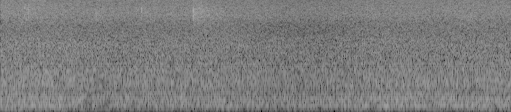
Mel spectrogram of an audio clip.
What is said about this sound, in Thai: มานั่งรอฝนหยุดจะบ้า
